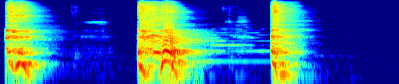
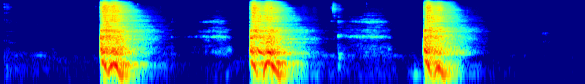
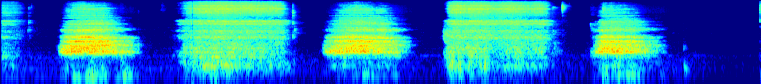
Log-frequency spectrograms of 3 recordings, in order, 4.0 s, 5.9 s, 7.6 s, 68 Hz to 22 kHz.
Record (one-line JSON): {"cough_length": "4.0 s", "cough_amplitude": 32768, "cough_signal_mean_std_ratio": 0.44, "three_cough_length": "5.9 s", "three_cough_amplitude": 32768, "three_cough_signal_mean_std_ratio": 0.33, "exhalation_length": "7.6 s", "exhalation_amplitude": 15116, "exhalation_signal_mean_std_ratio": 0.66, "survey_phase": "alpha (2021-03-01 to 2021-08-12)", "age": "65+", "gender": "Male", "wearing_mask": "No", "symptom_cough_any": true, "symptom_onset": "7 days", "smoker_status": "Never smoked", "respiratory_condition_asthma": false, "respiratory_condition_other": false, "recruitment_source": "REACT", "submission_delay": "1 day", "covid_test_result": "Negative", "covid_test_method": "RT-qPCR"}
